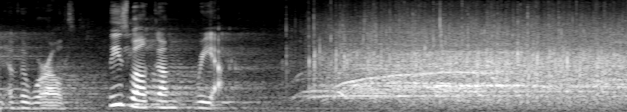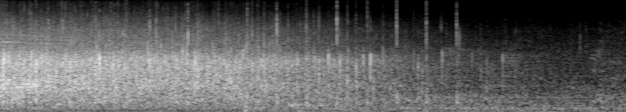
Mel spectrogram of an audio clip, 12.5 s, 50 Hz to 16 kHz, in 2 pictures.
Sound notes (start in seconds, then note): 3.0 audience cheering; 6.0 audience applauding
